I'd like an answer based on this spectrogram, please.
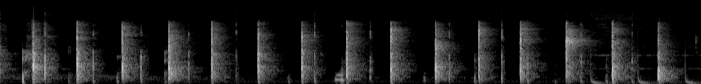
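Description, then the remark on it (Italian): Hands clapping in a slow, steady rhythm, roughly two sharp claps per second for several seconds, fairly loud, a small round of applause for the viewers at one in the morning during a live broadcast, with no voices. “Ma arrivati a questo punto direi che c'è da fare anche un'altra cosa, visto che sono l'una di notte, glielo vogliamo fare un bel applauso ai nostri spettatori?”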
